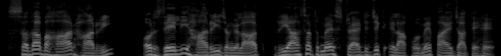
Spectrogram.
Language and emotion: Urdu, neutral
